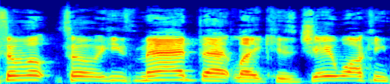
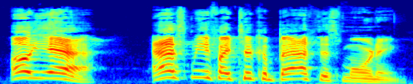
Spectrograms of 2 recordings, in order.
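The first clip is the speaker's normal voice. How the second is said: put-on high, loud, eager little kid; Opie; 8 semitones higher, 6 dB louder than usual. Host playing a child who remembers his joke, eager. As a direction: pipe up like a boy telling a joke. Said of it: "So Opie comes in".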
